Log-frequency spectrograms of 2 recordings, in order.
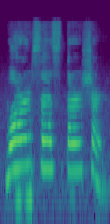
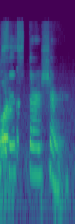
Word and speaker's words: Worcestershire: Bacanya gini, Dimas. Worcestershire. Water, Worcestershire.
